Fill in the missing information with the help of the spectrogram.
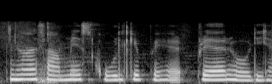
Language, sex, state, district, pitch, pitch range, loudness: Hindi, female, Punjab, Fazilka, 215 Hz, 210-225 Hz, -12 LUFS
